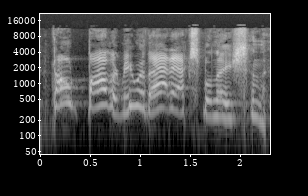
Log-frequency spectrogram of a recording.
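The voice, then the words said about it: Put-on old grandmother voice. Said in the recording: “She didn't really talk like that, but that's my grandma voice.”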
